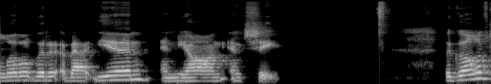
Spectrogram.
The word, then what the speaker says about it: yang: the words yin and yang. Most Americans call it yang, but the proper way to pronounce it is yang.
